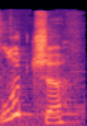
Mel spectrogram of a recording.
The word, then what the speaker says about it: Luce: we come cyber punk I think it's pronounced luch maybe I don't know oh it's an Italian right that's an Italian Italian for light yeah yeah yeah let's go to Google Translate Google Translate any Italian Italia L luch Lucha there we go Lucha it's pronounced Lucha lightbringer is literally Lucifer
